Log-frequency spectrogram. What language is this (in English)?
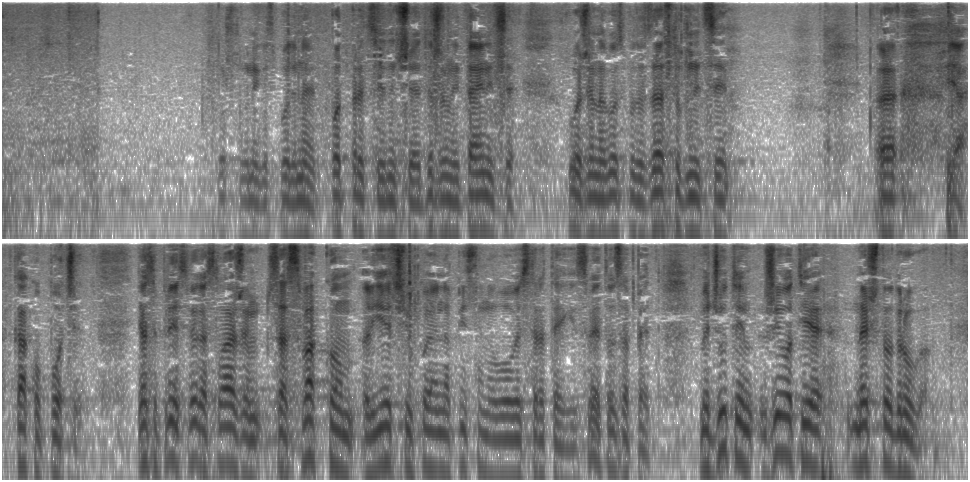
Croatian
